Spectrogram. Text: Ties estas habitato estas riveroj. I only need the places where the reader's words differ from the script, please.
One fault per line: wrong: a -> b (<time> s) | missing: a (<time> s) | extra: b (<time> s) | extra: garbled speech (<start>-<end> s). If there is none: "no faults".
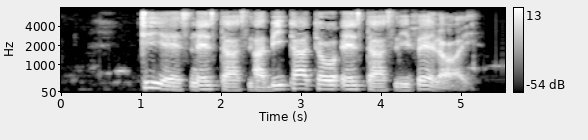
no faults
